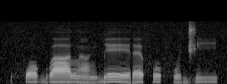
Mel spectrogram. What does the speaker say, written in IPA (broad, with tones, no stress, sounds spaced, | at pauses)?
f ɔ˨ ɡʷ aː˨ l ã˨ ɡ͡b eː˦˨ ɾ ɛ˦ f ʊ˦ f ʊ˨ d͡ʒ i˦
